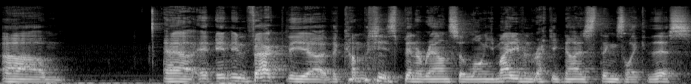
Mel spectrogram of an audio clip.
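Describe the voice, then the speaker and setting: Noticeable background noise and audible room echo surround a man at medium pitch. He talks at a moderate pace with fairly even intonation. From Australia, Queensland. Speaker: developer advocate. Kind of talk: conference talk. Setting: home recording for virtual conference. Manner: frequent fillers.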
